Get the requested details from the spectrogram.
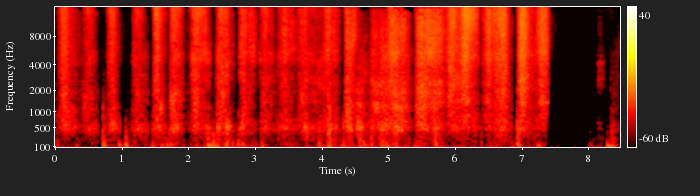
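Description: A hollow, empty black leather fedora is held by the brim and rubbed and handled with the hands. The result is a quiet series of soft, breathy swishes and scuffs over dull low thumps. After a short pause near the end, a few faint rustles follow.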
